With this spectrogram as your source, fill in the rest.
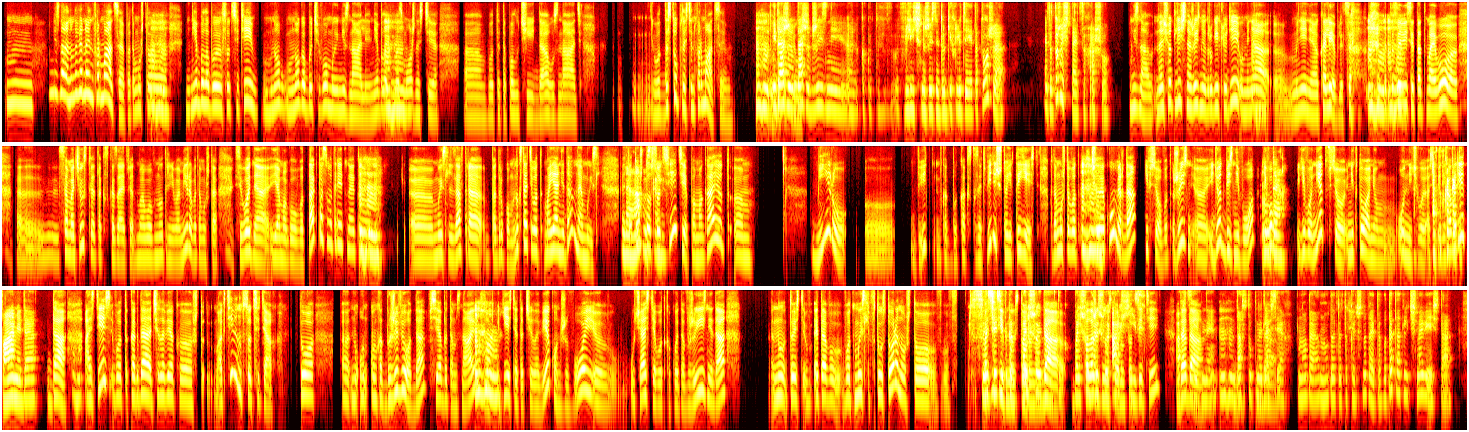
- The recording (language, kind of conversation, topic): Russian, podcast, Как социальные сети меняют реальные взаимоотношения?
- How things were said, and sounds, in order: laugh; other background noise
